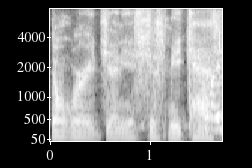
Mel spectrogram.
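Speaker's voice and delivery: soft, hushed half-whisper under the breath. Quoting a movie character talking to a girl: imitating a half-whisper. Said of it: "He's, like, whispering to her".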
